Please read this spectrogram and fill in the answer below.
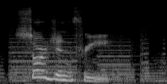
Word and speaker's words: Sorgenfree: Sorgenfree. It's with a soft G.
